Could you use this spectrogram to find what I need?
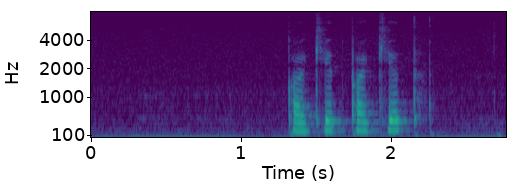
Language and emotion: Russian, neutral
